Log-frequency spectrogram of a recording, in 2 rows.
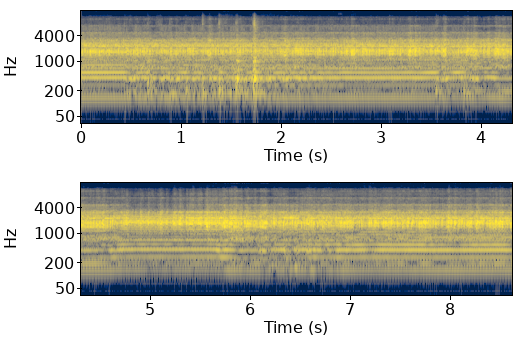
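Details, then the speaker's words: Cifer 2486 intelligent terminal, unused since 1982, first power-up: loud steady whir with several fixed tones and faint rattle at start-up, probably the rear fan, possibly needing attention; no smoke, capacitors look undamaged. "sounds like the rear fan. There, how was that? That scared me. I think that's the rear fan on it."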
